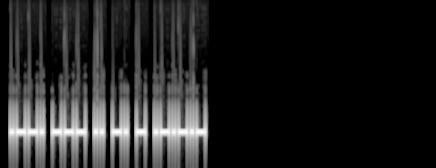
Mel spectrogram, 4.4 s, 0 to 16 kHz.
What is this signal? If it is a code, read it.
Morse code, heard as a keyed tone, about 40 wpm, 700 Hz. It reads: POINT.
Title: Sentences from Top 1300 Words 40wpm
